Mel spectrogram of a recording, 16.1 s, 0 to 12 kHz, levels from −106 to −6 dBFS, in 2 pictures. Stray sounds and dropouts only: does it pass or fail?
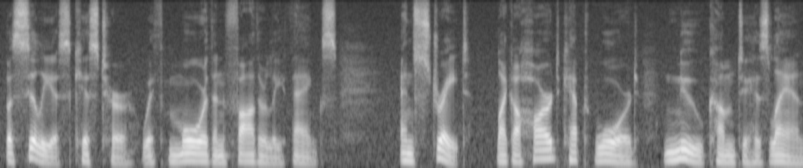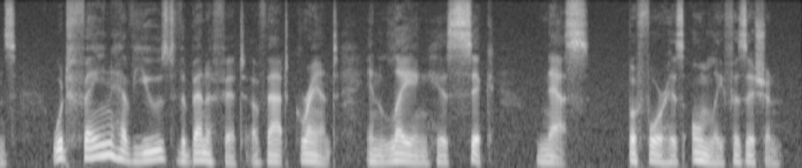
pass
